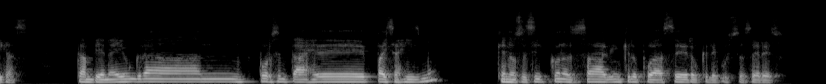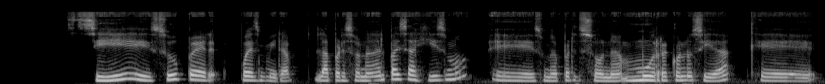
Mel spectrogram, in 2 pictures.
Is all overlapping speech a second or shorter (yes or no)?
yes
